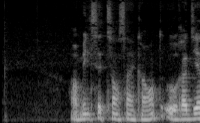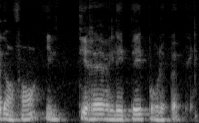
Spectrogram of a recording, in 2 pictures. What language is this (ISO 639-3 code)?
fra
